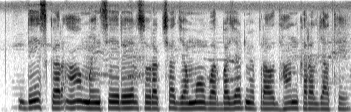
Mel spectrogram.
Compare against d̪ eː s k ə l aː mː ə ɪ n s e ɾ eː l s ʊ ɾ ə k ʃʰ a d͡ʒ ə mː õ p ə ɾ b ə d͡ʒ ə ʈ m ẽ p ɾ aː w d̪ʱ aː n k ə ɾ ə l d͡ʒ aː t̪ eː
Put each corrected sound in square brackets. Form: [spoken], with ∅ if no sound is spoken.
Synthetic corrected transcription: d̪ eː s k ə [ɾ] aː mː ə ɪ n s e ɾ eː l s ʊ ɾ ə k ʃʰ a d͡ʒ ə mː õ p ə ɾ b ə d͡ʒ ə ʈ m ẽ p ɾ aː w d̪ʱ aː n k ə ɾ ə l d͡ʒ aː t̪ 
